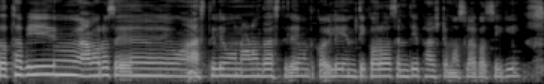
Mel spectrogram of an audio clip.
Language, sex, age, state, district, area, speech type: Odia, female, 60+, Odisha, Kendujhar, urban, spontaneous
